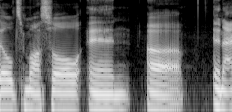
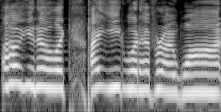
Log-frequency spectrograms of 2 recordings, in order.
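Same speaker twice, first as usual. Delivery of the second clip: put-on very high, derisive skinny-girl send-up; 13 semitones higher than usual. Teasing a co-speaker by imitating a skinny girl, mocking skinny girl voice. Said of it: "one of those skinny bitches who's just like".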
